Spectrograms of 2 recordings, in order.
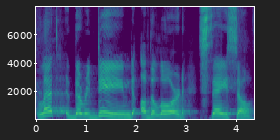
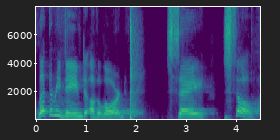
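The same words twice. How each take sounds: First: Scripture reading. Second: "Let the redeemed of the Lord say so" punched like a sermon line; bold, declared scripture; preaching the verse. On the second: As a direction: proclaim it. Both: Shown as a demonstration. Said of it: "It says".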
